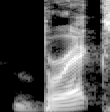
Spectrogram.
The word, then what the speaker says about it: Bryq: Brick sounds great, but it's spelled B-R-Y-Q.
